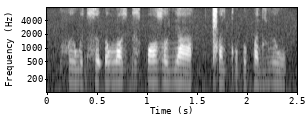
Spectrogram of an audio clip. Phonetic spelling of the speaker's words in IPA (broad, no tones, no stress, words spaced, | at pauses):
fɘːwʏdsə ʔʏwlˠʏːzdɘzpɔ zɔʎa | ǁazkʷʼɪʔʊ padʎʏw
